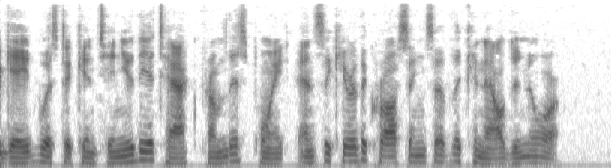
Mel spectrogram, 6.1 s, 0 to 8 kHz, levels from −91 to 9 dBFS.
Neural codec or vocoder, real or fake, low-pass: none; real; 7.2 kHz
